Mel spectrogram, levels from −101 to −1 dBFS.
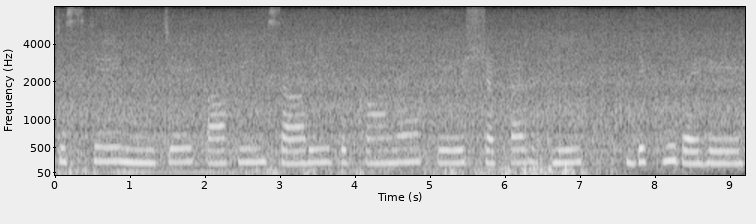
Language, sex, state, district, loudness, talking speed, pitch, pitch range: Hindi, female, Madhya Pradesh, Katni, -17 LUFS, 65 wpm, 225 Hz, 220-240 Hz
